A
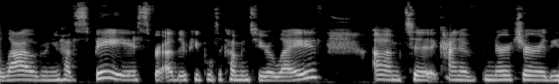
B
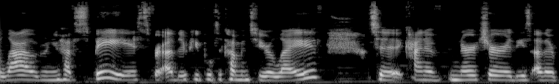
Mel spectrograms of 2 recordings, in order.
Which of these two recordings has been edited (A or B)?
B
